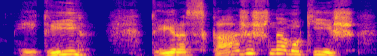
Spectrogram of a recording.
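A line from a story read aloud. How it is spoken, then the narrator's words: Trembling question. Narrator (Russian): спросил Клош-Кван дрожащим голосом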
